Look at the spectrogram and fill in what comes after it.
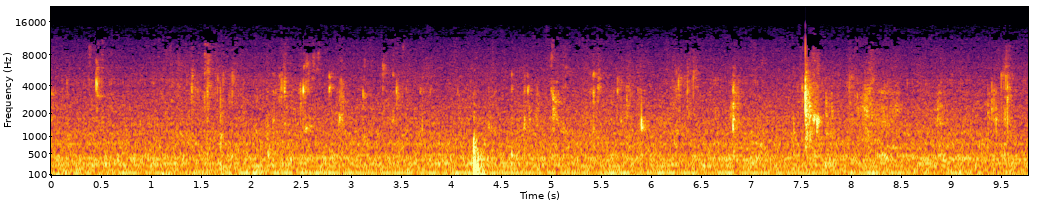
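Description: Close-up eating sounds of ribs eaten by hand: wet chewing and smacking as meat is torn from the bone and bitten. There are scattered short clicks throughout, and two sharper ones come about four and seven and a half seconds in.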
